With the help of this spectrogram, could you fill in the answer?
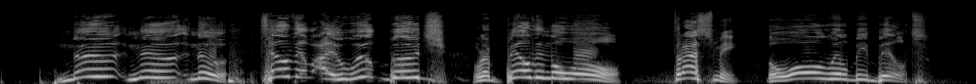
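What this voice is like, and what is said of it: Weak Scottish accent as Trump. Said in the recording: “nobody on the Meme Boys podcast can actually do an impression of President Donald Trump ... the role of President Donald Trump will be played by some Scottish guy ... That's not even really a good Scottish guy anymore.”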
